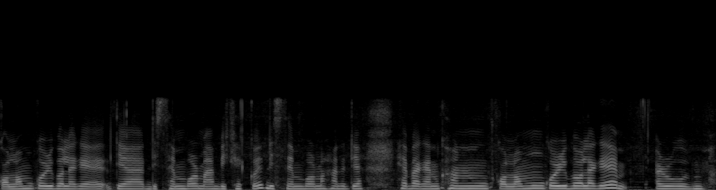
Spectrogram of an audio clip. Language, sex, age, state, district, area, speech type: Assamese, female, 18-30, Assam, Sivasagar, rural, spontaneous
